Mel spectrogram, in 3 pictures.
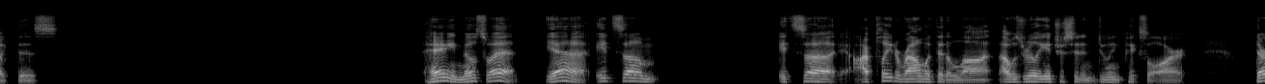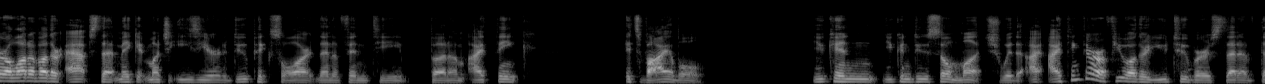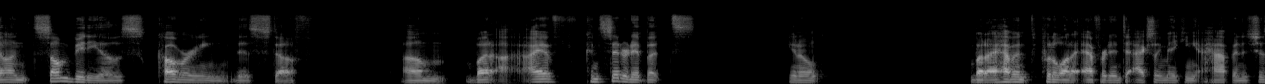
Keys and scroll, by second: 10.8 a, 23.9 =, 26.8 BackSpace, 33.5 v.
